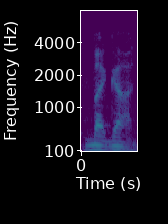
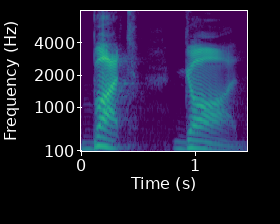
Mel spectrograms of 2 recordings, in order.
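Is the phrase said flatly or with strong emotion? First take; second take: flat; emotional. First: It is said flatly, with little emotion. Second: It is said with strong emotional charge. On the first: The speaker calls it wrong. "you don't want to just kind of go" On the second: The speaker calls it right. "That's high emotion"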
